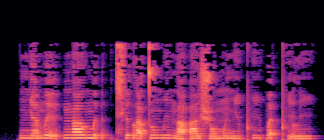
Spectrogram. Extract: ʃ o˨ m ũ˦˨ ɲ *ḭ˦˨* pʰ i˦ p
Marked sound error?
yes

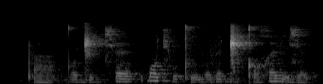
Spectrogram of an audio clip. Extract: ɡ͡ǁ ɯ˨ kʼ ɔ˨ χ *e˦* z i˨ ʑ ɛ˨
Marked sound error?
no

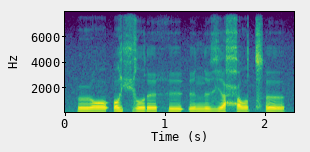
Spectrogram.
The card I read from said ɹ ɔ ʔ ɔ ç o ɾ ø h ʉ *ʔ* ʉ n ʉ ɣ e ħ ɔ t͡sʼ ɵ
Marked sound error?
no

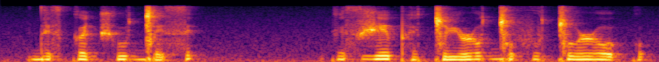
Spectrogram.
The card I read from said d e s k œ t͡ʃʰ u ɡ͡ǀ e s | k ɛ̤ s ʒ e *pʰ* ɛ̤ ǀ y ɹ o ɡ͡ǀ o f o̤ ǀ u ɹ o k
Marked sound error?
no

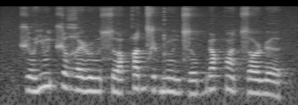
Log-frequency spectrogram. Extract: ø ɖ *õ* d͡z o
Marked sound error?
yes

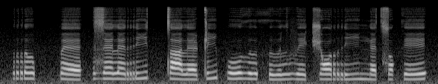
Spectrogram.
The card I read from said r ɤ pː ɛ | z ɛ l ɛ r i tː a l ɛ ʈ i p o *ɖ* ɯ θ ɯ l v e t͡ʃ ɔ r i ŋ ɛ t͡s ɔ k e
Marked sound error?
yes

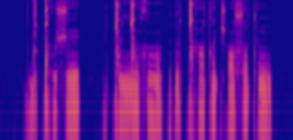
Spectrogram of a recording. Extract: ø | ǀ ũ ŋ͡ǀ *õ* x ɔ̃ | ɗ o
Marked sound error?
no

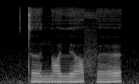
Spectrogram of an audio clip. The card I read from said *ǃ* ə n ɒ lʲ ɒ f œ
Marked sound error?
yes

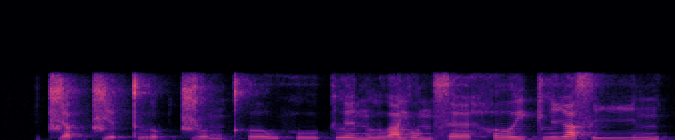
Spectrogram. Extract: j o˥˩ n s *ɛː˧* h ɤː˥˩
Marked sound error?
no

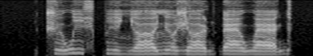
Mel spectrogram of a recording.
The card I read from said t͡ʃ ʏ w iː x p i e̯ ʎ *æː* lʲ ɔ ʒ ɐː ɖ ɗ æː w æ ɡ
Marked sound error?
yes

